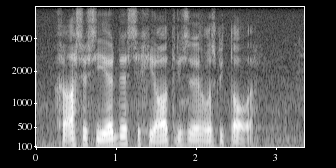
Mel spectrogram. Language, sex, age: Afrikaans, male, 19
